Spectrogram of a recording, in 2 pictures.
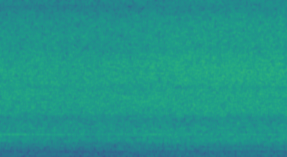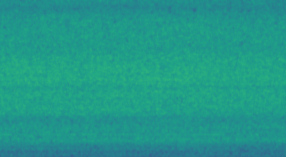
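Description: Steady whoosh of the Gemmy Snoopy Sno Machine inflatable's blower fan running, keeping the foam snow beads swirling in the clear globe, with a faint high whine over it that fades out about halfway through.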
